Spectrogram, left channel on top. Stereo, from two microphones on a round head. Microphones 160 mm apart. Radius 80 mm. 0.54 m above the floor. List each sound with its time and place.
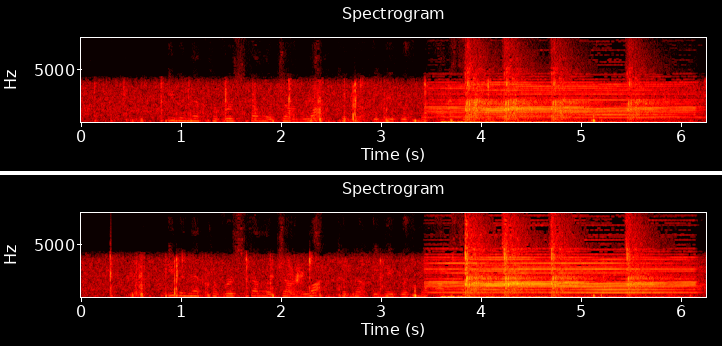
0.9 s a woman speaking: 15° right (ahead or behind), 0.9 m
3.4 s a clap: 85° right, 4 m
